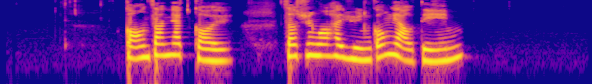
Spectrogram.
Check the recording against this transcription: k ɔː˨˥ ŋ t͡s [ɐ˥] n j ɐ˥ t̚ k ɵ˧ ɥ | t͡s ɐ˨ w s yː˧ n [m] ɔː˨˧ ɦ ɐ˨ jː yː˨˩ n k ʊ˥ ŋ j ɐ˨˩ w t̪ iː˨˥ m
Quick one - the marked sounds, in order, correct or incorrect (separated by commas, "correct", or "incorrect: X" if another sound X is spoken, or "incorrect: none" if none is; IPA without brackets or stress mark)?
correct, incorrect: ŋ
